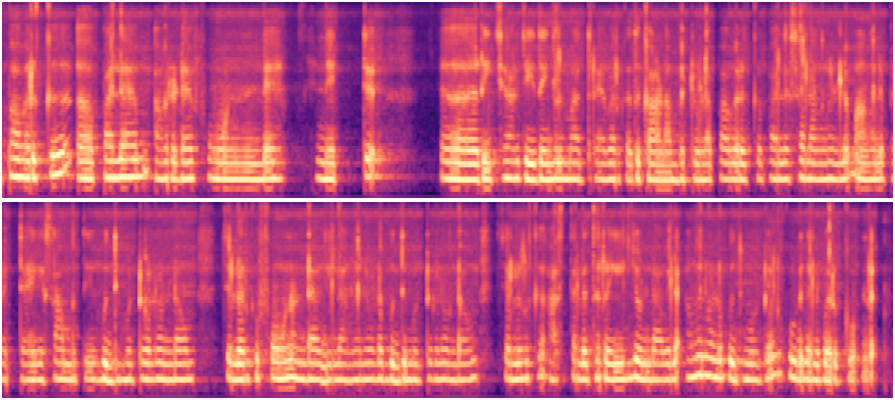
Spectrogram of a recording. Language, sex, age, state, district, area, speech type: Malayalam, female, 18-30, Kerala, Thiruvananthapuram, rural, spontaneous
